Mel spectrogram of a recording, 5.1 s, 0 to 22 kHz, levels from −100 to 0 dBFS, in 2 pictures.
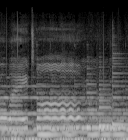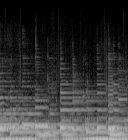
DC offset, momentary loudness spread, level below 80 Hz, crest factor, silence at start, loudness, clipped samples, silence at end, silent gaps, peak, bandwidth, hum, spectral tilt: under 0.1%; 8 LU; -46 dBFS; 14 dB; 0 s; -31 LUFS; under 0.1%; 0 s; none; -16 dBFS; 12 kHz; none; -8 dB/octave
